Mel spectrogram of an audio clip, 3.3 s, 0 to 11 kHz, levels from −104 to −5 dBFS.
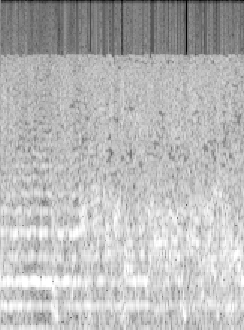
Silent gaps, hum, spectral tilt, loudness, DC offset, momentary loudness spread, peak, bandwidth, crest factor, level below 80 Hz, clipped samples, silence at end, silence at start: none; none; -3.5 dB/octave; -5 LUFS; under 0.1%; 1 LU; 0 dBFS; 11 kHz; 6 dB; -28 dBFS; 5%; 0 s; 0 s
